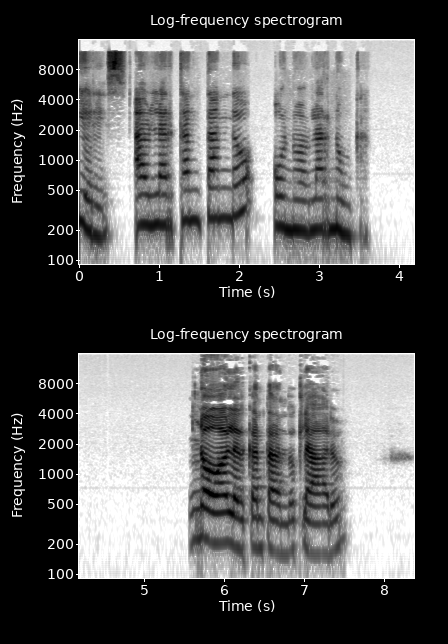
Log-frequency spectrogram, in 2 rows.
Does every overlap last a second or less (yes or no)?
yes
